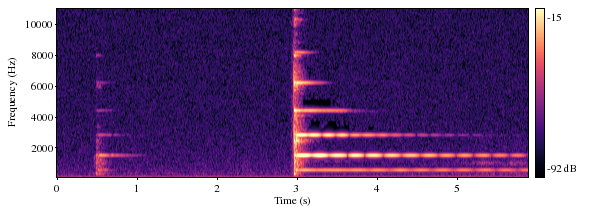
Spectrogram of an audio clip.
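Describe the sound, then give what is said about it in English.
A meditation bell is struck twice, first lightly and then firmly. The second strike rings out with a bright, sustained tone that slowly fades with a gentle wavering shimmer. “I'm going to start with a sound of the bell.”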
